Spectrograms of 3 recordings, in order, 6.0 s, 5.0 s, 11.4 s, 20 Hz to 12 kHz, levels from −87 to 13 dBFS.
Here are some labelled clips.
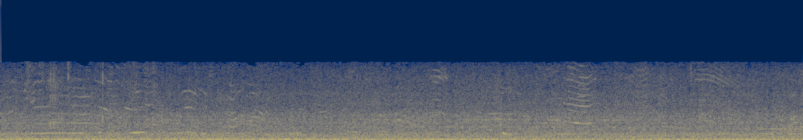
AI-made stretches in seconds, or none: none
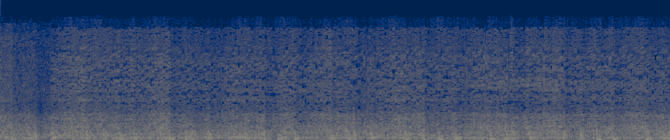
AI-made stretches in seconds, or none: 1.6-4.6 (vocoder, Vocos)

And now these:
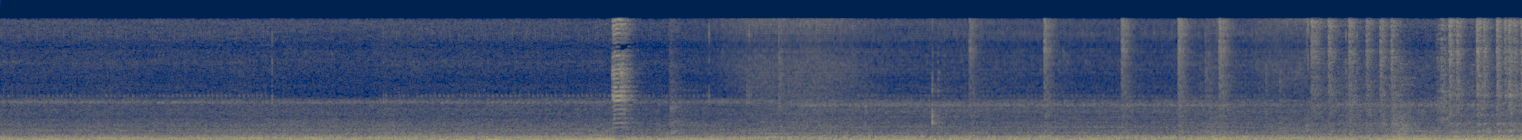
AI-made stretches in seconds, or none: 5.2-9.8 (vocoder, Vocos)

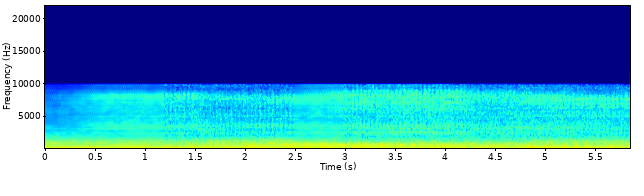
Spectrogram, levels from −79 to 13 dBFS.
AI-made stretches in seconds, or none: 0.0-1.2 (vocoder, Vocos); 2.5-3.0

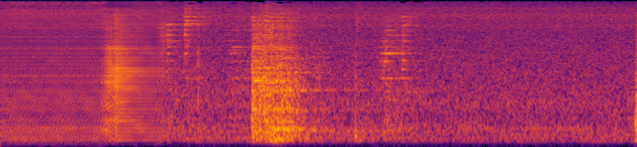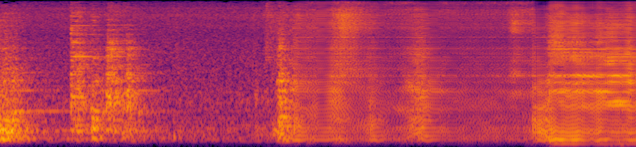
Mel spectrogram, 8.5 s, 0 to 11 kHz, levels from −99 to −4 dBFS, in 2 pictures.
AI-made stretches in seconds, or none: 0.0-1.1 (vocoder, Vocos); 6.2-8.5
